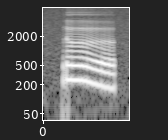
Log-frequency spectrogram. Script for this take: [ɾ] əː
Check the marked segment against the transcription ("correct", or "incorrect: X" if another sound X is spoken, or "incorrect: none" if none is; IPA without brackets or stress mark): correct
